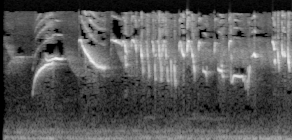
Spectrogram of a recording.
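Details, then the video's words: Timbrado canary singing melodic song: two rising and falling whistled slides, then quick rattling trills of high notes, over a steady low hum. "Canary Bird Singing - Timbrado canary singing beautiful melodic songs"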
